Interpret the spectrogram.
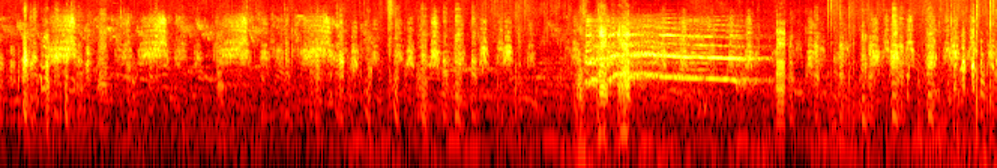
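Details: Chickens in a real outdoor coop: continuous overlapping clucks, squawks and chatter from many birds, with a drawn-out, strongly harmonic call midway and steady background rustle.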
